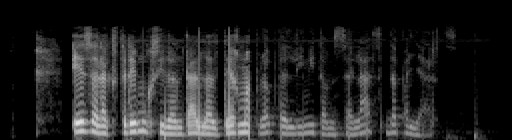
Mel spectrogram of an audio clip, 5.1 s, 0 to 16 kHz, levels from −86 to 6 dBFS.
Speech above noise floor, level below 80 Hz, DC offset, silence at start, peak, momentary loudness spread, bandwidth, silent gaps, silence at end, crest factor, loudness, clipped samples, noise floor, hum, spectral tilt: 35 dB; -56 dBFS; under 0.1%; 0.35 s; -2 dBFS; 24 LU; 7.8 kHz; 0.68-0.72 s; 0.9 s; 20 dB; -19 LUFS; under 0.1%; -56 dBFS; none; -6 dB/octave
